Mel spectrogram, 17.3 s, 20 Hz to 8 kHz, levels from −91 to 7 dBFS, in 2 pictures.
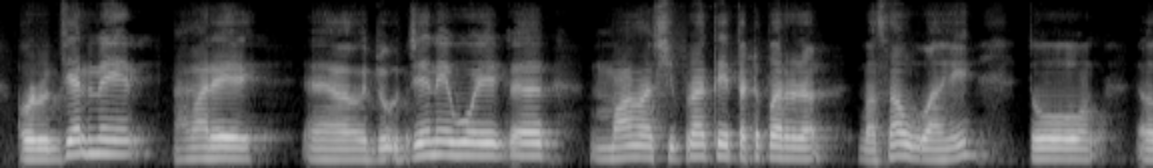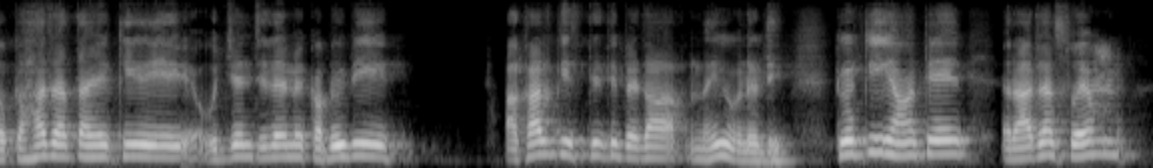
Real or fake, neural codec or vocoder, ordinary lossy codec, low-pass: fake; codec, 16 kHz, 1 kbps, FunCodec, trained on LibriTTS, 50 frames a second; none; none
